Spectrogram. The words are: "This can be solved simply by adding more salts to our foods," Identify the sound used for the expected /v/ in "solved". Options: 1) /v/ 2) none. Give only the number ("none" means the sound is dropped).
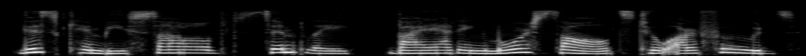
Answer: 1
